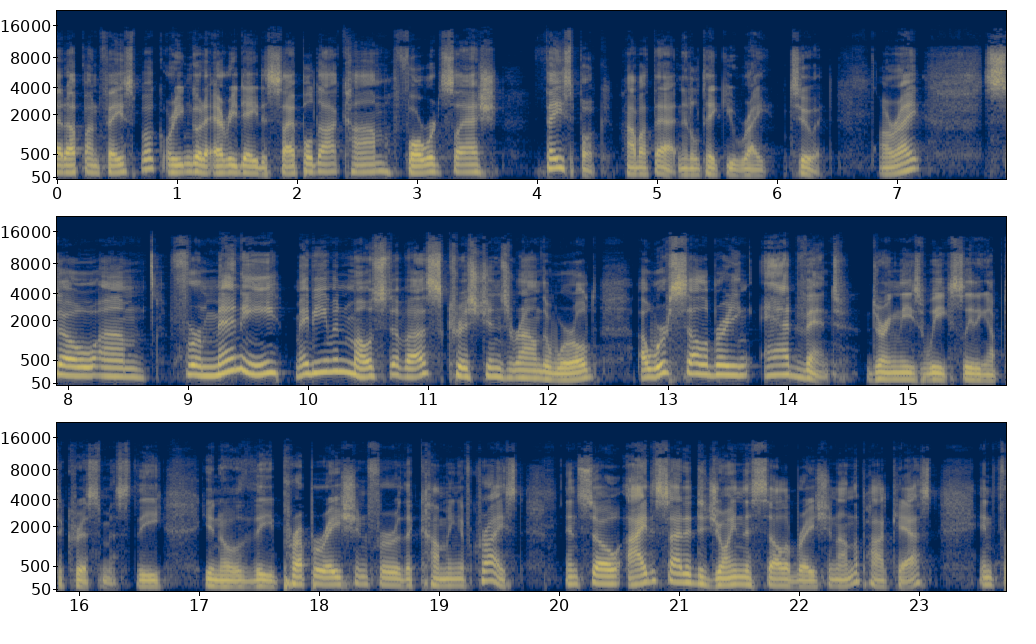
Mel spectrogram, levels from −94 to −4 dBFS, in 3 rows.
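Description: Nothing in the speech stood out as a technical fault on listening.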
